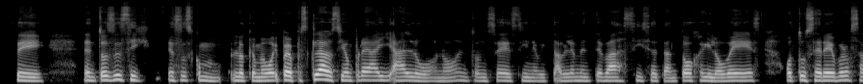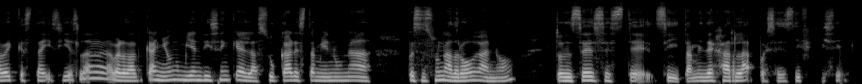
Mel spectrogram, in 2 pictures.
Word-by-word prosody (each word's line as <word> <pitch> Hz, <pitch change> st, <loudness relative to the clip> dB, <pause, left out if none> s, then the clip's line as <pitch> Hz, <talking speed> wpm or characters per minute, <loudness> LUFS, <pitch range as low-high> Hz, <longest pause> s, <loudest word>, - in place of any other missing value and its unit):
Sí, 170 Hz, -3 st, +3 dB, 0.3 s
entonces 195 Hz, +3 st, +3 dB
sí, 200 Hz, -3 st, 0 dB, 0.2 s
eso 195 Hz, 0 st, -1 dB
es 185 Hz, -, -6 dB
como 175 Hz, -4 st, -2 dB
lo 180 Hz, -2 st, +2 dB
que 180 Hz, -, +1 dB
me 170 Hz, 0 st, +3 dB
voy 180 Hz, +1 st, +5 dB
pero 195 Hz, -2 st, +7 dB
pues 185 Hz, -3 st, -6 dB
claro, 225 Hz, -3 st, +9 dB
siempre 195 Hz, +2 st, +1 dB
hay 195 Hz, 0 st, +1 dB
algo, 170 Hz, -3 st, +1 dB
¿no? 160 Hz, +3 st, -4 dB
Entonces, 170 Hz, -1 st, -4 dB
inevitablemente 170 Hz, +1 st, -3 dB
vas 170 Hz, -1 st, 0 dB
y 180 Hz, -, -3 dB
se 170 Hz, 0 st, -3 dB
te 160 Hz, -, -4 dB
antoja 175 Hz, +3 st, 0 dB
y 170 Hz, -, +2 dB
lo 160 Hz, -1 st, +2 dB
ves, 175 Hz, +1 st, +2 dB, 0.2 s
o 180 Hz, -, +2 dB
tu 200 Hz, -, +3 dB
cerebro 185 Hz, +1 st, +4 dB
sabe 185 Hz, 0 st, -2 dB
que -, -, -7 dB
está 180 Hz, -, -6 dB
ahí 175 Hz, -, -5 dB
sí 195 Hz, -, -7 dB
es -, -, -6 dB
la 285 Hz, -2 st, -2 dB
verdad, 175 Hz, -2 st, +2 dB
cañón. 205 Hz, +1 st, -1 dB
Bien 200 Hz, 0 st, 0 dB
dicen 200 Hz, +1 st, -3 dB
que 205 Hz, -, -1 dB
el 175 Hz, -3 st, +1 dB
azúcar 180 Hz, +3 st, -2 dB
es 180 Hz, -, -5 dB
también 180 Hz, -2 st, -2 dB
una, 180 Hz, -2 st, -3 dB, 0.3 s
pues, 185 Hz, -3 st, -3 dB
es 165 Hz, -, -6 dB
una 200 Hz, -2 st, +1 dB
droga, 175 Hz, +1 st, +1 dB
¿no? 165 Hz, +10 st, -5 dB, 0.3 s
Entonces, 170 Hz, +2 st, 0 dB
este, 170 Hz, 0 st, -4 dB
eh -, -, -12 dB
sí, 155 Hz, -4 st, -3 dB
también 160 Hz, +5 st, -2 dB
dejarla, 175 Hz, +1 st, 0 dB
pues, -, -, -9 dB
es 150 Hz, +1 st, -7 dB
difícil. 165 Hz, 0 st, -12 dB
180 Hz, 210 wpm, -23 LUFS, 170-190 Hz, 0.3 s, claro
